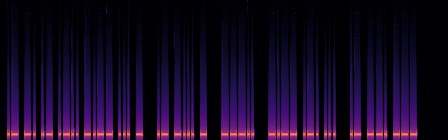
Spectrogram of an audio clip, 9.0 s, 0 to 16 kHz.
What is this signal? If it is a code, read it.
Morse code, heard as a keyed tone, about 27 wpm, 700 Hz. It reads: ANALYST ABT 8 YRS AGO
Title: Practice QSO - Exchange 3 - More Info - 28wpm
